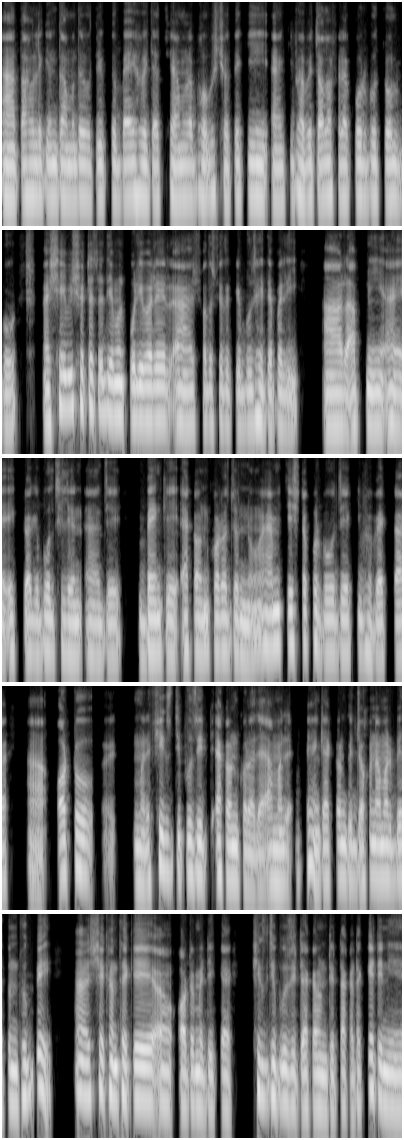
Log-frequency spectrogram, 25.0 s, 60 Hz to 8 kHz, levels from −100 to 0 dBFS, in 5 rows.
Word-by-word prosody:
অ্যা 115 - +3 0.2
তাহলে 115 0 +1
কিন্তু 115 0 +1
আমাদের 110 +1 +1
অতিরিক্ত 115 +1 -5
ব্যয় 115 +1 +2
হয়ে 115 -2 +1
যাচ্ছে। 110 +3 -5
আমরা 115 0 0
ভবিষ্যতে 115 -1 -3
কি 120 -1 0 0.2
অ্যা 110 - -2
কিভাবে 115 -2 -1
চলাফেরা 115 0 -1
করবো 120 0 -1
চলবো। 115 -1 0 0.4
অ্যা 125 - +1
সেই 170 -2 +2
বিষয়টা 170 -1 0
যদি 150 - +2
আমার 140 0 +6
পরিবারের 130 0 +4
অ্যা 125 0 +2 0.2
সদস্যদেরকে 120 -1 -5
বুঝাইতে 120 -2 0
পারি। 110 -3 -1 0.5
আর 115 0 +3
আপনি 115 +1 0 0.2
অ্যা 125 - +2 0.2
একটু 120 - -10
আগে 115 -1 -1
বলছিলেন 115 -2 0
অ্যা 115 - -2 0.2
যে 110 - -1 0.4
ব্যাংকে 120 -1 +3
অ্যাকাউন্ট 125 -1 0
করার 125 -1 +1
জন্য 115 -3 +2 0.2
হ্যাঁ, 135 -1 +1
আমি 140 - +5
চেষ্টা 140 0 -1
করব 135 -5 -3 0.2
যে 120 - +1
কিভাবে 115 -2 -4
একটা 110 - -4 0.3
অ্যা - - -3 0.3
অটো 150 +2 +1 0.3
অ্যা - - -16 0.4
মানে 110 +1 0
ফিক্সড 145 -3 +1
ডিপোজিট 135 -3 +1
অ্যাকাউন্ট 125 -3 +4
করা 105 -3 +1
যায়। 100 0 -1
আমার 110 -1 +3 0.3
ব্যাংক 165 -10 +1
অ্যাকাউন্ট 125 +2 0
এ - - 0
যখন 130 - 0
আমার 125 -1 +4
বেতন 130 +2 +1
ঢুকবে 155 +5 +2 0.4
অ্যা 165 - +4 0.2
সেখান 165 -4 +3
থেকে 145 -1 +4 0.3
অ - - +3 0.2
অটোমেটিক 125 -1 +1
অ্যা 120 - +1 0.3
ফিক্সড 155 -5 +1
ডিপোজিট 135 -4 +2
অ্যাকাউন্ট 120 -2 +2
এ - - -5
টাকাটা 125 0 -3
কেটে 175 -5 +2
নিয়ে 120 -1 +3
120 Hz, 180 wpm, -22 LUFS, 115-130 Hz, 0.5 s, আমার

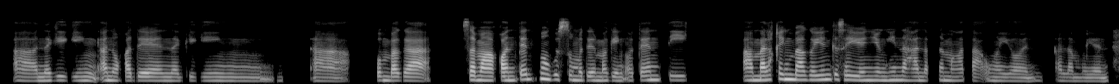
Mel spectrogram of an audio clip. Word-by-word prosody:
ah, 170 -1 -2
nagiging 180 0 -3
ano 190 -1 +1
ka 180 - +1
din, 180 -1 +1
nagiging, 175 0 -7 0.9
ah, 160 -3 -2 0.3
kumbaga 180 -3 +3 0.4
sa 210 - +5
mga 190 -1 +8
content 195 +5 +4
mo, 250 - +7
gusto 220 -1 +1
mo 195 - +1
din 190 0 0
maging 180 -1 -3
authentic. 195 +1 -3 0.6
Ah, 195 - +4
malaking 225 +5 +5
bagay 210 0 +3
yun 230 - +1
kasi 210 -2 0
yun 195 0 0
yung 190 -1 -1
hinahanap 185 -2 -1
ng 195 -1 -3
mga 180 0 -6
tao 170 -2 -6
ngayon, 165 -1 -7 0.2
alam 165 -2 -8
mo 155 - -9
yun. 155 -1 -5
185 Hz, 170 wpm, -24 LUFS, 175-195 Hz, 0.9 s, mga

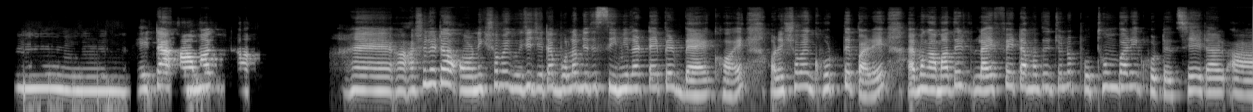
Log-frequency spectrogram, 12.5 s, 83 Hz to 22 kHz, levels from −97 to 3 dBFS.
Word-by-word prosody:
হুম। 260 -3 +1 0.4
এটা 260 +3 0 0.3
আমার 280 +3 +7 0.3
আ - - 0 1.1
হ্যাঁ 250 -1 +2 0.2
আ - - +1
আসলে 290 +8 -1
এটা 355 0 +4 0.2
অনেক 250 +2 +3
সময় 320 0 -3
কি - - -2
ওই - - -2
যে - - -1
যেটা 285 +1 -1
বললাম, 265 +3 -1
যদি 285 0 -5
সিমিলার 270 +1 +2
টাইপ 275 0 -3
এর 285 - -3
ব্যাগ 195 0 +4 0.2
হয়, 190 -1 0 0.3
অনেক 235 +1 +1
সময় 300 -1 -2
ঘটতে 275 +3 -3
পারে। 190 +4 +1 0.3
এবং 270 +3 +3
আমাদের 255 +5 +2 0.2
লাইফ 250 +1 +3
এ - - 0
এটা 295 - -2
আমাদের 270 +1 -3
জন্য 285 +1 -6
১ম 255 +3 -5
বারই 295 0 -1
ঘটেছে। 205 -2 -6
এটার 225 -1 -1 0.2
আ - - 0
260 Hz, 175 wpm, -22 LUFS, 245-285 Hz, 1.1 s, আমার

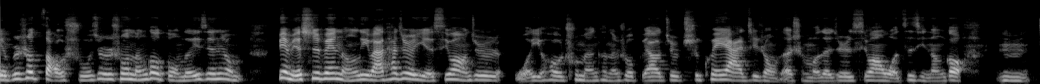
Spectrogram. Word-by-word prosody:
也 210 - +6
不 225 +5 -1
是 250 - +3
说 290 - +6
早 185 -10 +2
熟， 195 +1 -5
就 255 - -3
是 240 - +3
说 250 0 +2
能 225 +1 +2
够 270 -2 +4
懂 195 -7 -4
得 185 +1 0
一 - - +2
些 250 +1 0
那 255 - +2
种 210 -6 -2 0.3
辨 300 -1 +7
别 220 -1 +7
是 270 +4 +3
非 265 0 +6
能 195 -6 0
力 225 +1 +3
吧。 195 -2 +5
他 255 +5 0
就 265 - +1
是 235 -3 +5
也 185 -4 0
希 230 +7 -3
望 220 -5 +2
就 205 +1 -2
是 190 -1 -4
我 - - -6
以 180 0 -2
后 195 -1 -3
出 210 +3 -7
门 170 -4 -5
可 200 - -9
能 165 -1 -10
说 190 +1 -5
不 185 - -10
要 180 0 0
就 195 +1 -5
吃 190 +2 -5
亏 220 +1 -1
呀 185 -5 +4
这 185 +2 -6
种 165 -5 -6
的 - - -4
什 165 - -11
么 150 -2 -7
的。 160 -1 -3
就 180 - -7
是 175 - -3
希 175 +2 -9
望 180 -2 +1
我 - - 0
自 205 -2 -7
己 180 - -10
能 160 +1 -9
够， 195 +3 +3 0.4
嗯， 175 -4 -6
195 Hz, 360 characters per minute, -23 LUFS, 180-230 Hz, 0.4 s, 辨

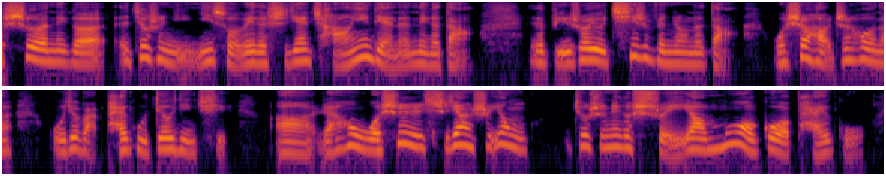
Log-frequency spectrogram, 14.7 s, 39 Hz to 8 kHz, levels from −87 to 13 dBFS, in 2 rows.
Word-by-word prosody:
设 225 -5 +7
那 185 -2 -6
个， 170 - +1
呃， - - -9
就 245 +7 -2
是 220 -3 -3
你 175 -3 -8
你 190 +3 -6
所 195 - +5
谓 170 +1 -1
的 170 -1 -2
时 165 - +2
间 195 +2 -1
长 185 - -1
一 250 +2 -1
点 190 -7 -1
的 - - -7
那 170 0 -4
个 155 -1 -4
档， - - -5 0.5
呃， - - -5
比 165 - -5
如 - - 0
说 210 +5 +1
有 200 -3 +4
70 250 +7 +5
分 185 -5 -5
钟 170 -1 -5
的 160 0 -6
档。 - - -5 0.3
我 175 - -5
设 245 +6 +6
好 185 -4 0
之 210 - +1
后 210 -1 -3
呢， 180 - -7 0.3
我 170 - -6
就 200 +3 -1
把 180 - -5
排 175 - +1
骨 180 -2 -7
丢 195 +5 0
进 170 -4 -7
去。 - - -4 0.3
啊， 155 -2 -3
然 160 +4 -4
后 245 +2 0
我 185 -4 +1
是 245 +3 +2
实 - - +2
际 - - -5
上 255 -1 +4
是 - - 0
用 245 -8 -3 0.4
就 235 +2 -3
是 220 -1 +1
那 225 +1 -3
个 215 -1 -4
水 - - +3
要 190 -1 +3
没 215 +3 +1
过 175 0 +1
排 140 +3 -4
骨， - - -17
190 Hz, 255 characters per minute, -23 LUFS, 170-220 Hz, 0.5 s, 设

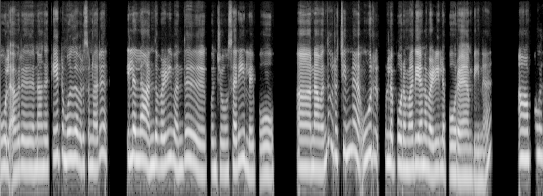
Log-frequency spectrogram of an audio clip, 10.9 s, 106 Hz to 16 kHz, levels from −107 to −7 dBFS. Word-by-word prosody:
போல. 225 0 0
அவரு 215 +3 -1 0.3
நாங்க 220 0 -1
கேட்டபோது 280 -1 +1
அவரு 235 -1 -2
சொன்னாரு 230 +7 -1 0.5
"இல்ல, 280 +2 +4
இல்ல 275 - +2 0.2
அந்த 240 +2 +2
வழி 250 +4 +1
வந்து 225 +6 -1 0.5
கொஞ்சம் 205 -1 -4
சரியில்ல 225 -2 +1
இப்போ. 185 0 -6 0.7
அ - - +4 0.3
நான் 215 -1 +3
வந்து 245 - -2
ஒரு 295 - -1
சின்ன 335 +2 +1 0.3
ஊரு 320 -2 +1 0.2
உள்ள 255 - +3
போற 230 -2 +3
மாரியான 230 +1 +4
வழியில 210 +2 +1
போறேன்" 185 -2 +3
அப்படின்னு. 170 +3 -5 0.7
ஆ - - +3 0.2
அப்போ 290 +3 -16
225 Hz, 155 wpm, -23 LUFS, 210-275 Hz, 0.7 s, இல்ல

